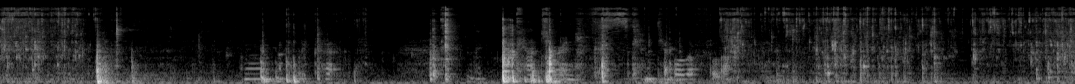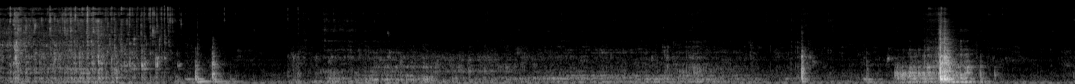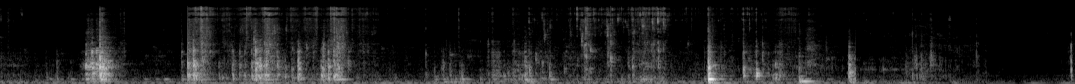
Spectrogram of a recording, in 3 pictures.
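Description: Dirty water from a carpet cleaner's tank pouring and splashing into a stainless steel sink for about the first twelve seconds, then softer sloshing of the water in the sink, with a few sharp knocks in the second half.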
